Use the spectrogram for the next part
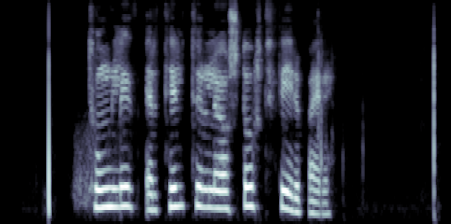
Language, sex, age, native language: Icelandic, female, 40-49, Icelandic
